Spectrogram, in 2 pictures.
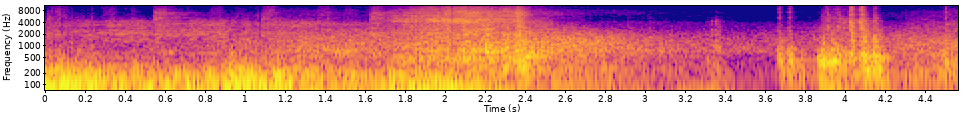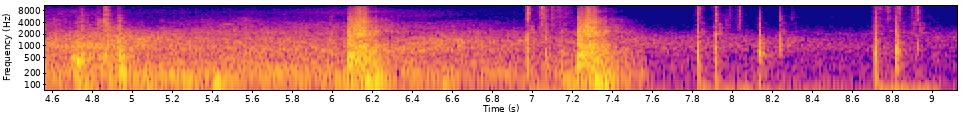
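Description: A car with a flat tire slows and pulls over, starting with loud rumbling engine and road noise that fades. Several sharp clunks and clicks follow, like doors and parts of the car being handled close by.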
